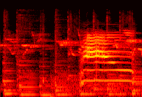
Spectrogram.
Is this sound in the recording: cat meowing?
yes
